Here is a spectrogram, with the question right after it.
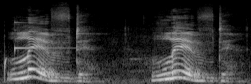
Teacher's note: V. Você tem que ter sua voz, tem que usar sua voz, vai ter uma vibração aqui para poder produzir o som de V. Então, você falaria lived, lived.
